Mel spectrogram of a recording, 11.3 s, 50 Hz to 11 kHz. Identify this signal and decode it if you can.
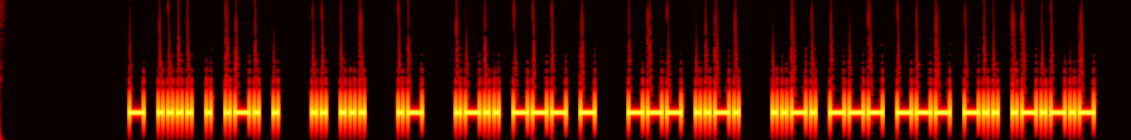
Morse code, heard as a keyed tone, about 25 wpm, 700 Hz. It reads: THERE IS A LOT OF FOOD.
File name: practice / 25wpm / Sentences with 3-Word Phrases - 25wpm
